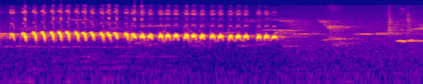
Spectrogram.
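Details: White-rumped shama, voice-switching song aimed at provoking other birds: a rapid, even trill of buzzy notes held for two seconds, followed by faint scattered whistles.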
